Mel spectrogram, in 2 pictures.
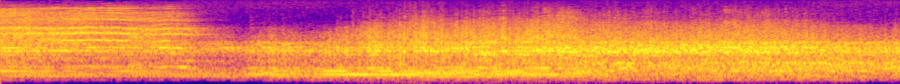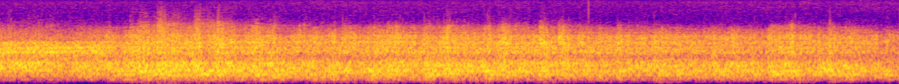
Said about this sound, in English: There's a train coming. There he goes. He's going to try to beat it.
